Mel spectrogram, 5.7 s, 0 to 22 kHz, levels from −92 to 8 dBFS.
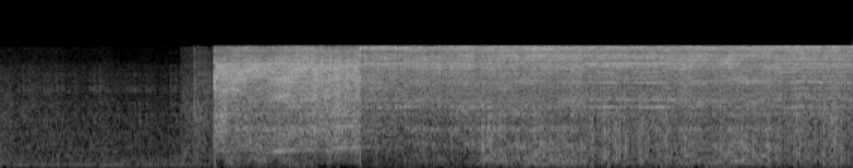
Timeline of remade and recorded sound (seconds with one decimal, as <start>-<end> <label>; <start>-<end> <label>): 0.0-1.5 recorded; 1.5-2.1 remade; 2.1-2.7 recorded; 2.7-3.9 remade; 3.9-4.5 recorded; 4.5-5.2 remade; 5.2-5.7 recorded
